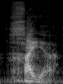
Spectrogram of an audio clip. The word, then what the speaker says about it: Chaya: it it's pronounced C her name is spelled c h a y a but it's haa you got it haa I practice that so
